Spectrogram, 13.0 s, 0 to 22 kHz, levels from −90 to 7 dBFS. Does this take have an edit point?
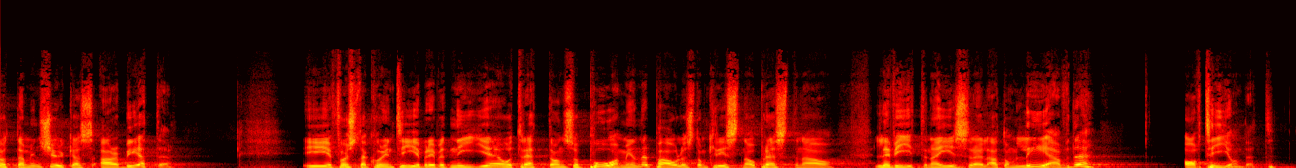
no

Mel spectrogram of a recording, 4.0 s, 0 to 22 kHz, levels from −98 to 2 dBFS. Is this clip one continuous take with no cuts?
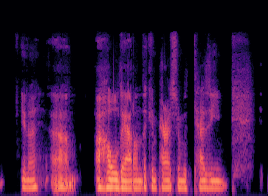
yes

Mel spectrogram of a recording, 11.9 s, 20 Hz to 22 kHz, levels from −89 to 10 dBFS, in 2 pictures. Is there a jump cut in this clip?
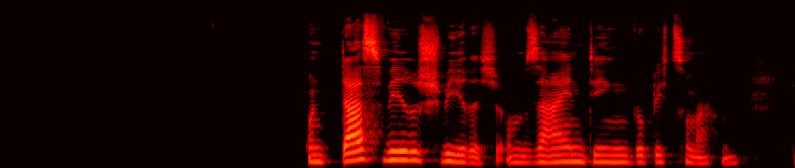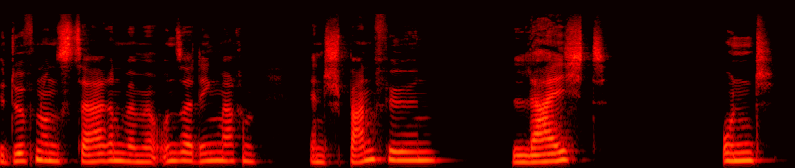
no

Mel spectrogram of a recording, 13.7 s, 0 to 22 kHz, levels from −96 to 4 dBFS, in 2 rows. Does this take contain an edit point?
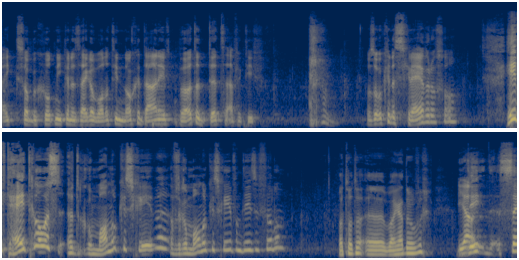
no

